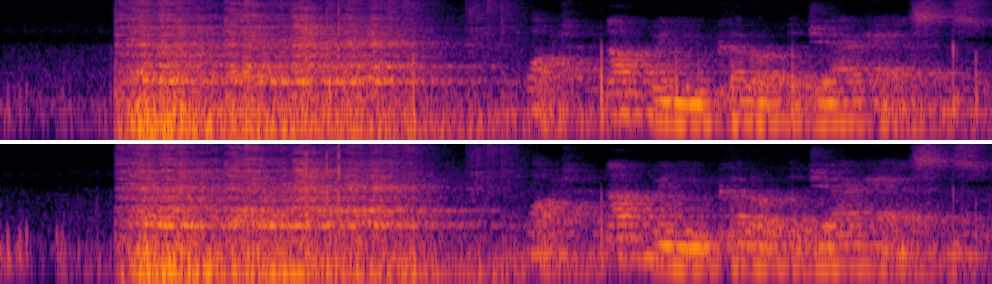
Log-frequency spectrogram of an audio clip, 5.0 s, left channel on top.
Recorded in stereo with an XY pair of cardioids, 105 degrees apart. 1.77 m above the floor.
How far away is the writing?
About 0.9 m.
